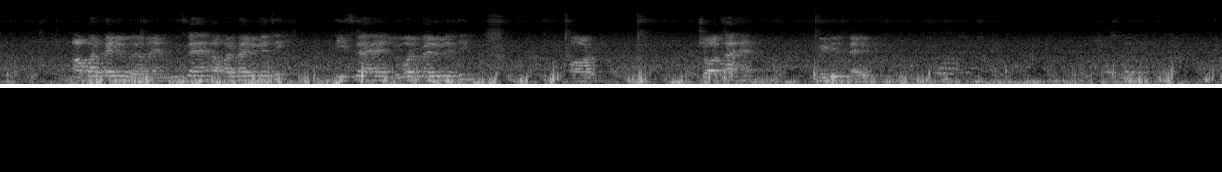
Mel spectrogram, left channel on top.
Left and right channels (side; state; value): right; silent; 57 dB below the other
